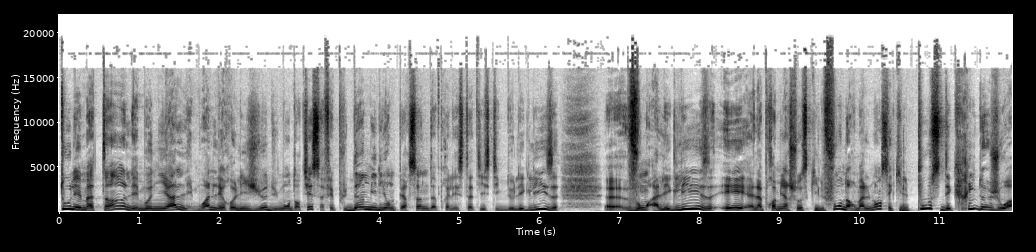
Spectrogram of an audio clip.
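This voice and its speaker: A man's high, dark, mellow voice with very wide pitch swings, at a moderate pace. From Brittany, France. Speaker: Dominican friar and theologian. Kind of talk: TV book discussion. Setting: TV set in a bookshop.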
